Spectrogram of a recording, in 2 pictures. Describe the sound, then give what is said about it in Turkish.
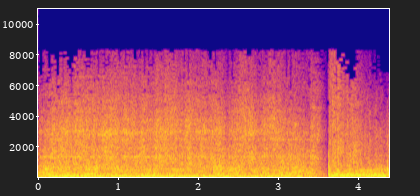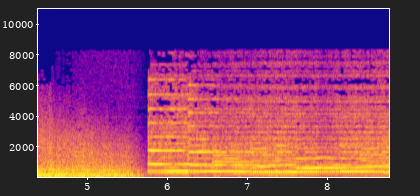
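A metro train roars along in a loud, steady rumble, broken by a sudden sharp burst partway through, evoking a terrorist attack on a metro train, before the noise cuts off and sustained musical tones take over. “Və 58 il sonra onun özü metro qatarında törədilən terror haqqında yaşamını itirdi.”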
